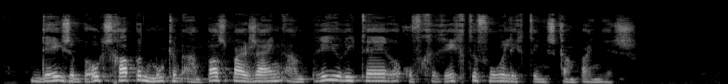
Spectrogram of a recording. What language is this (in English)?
Dutch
